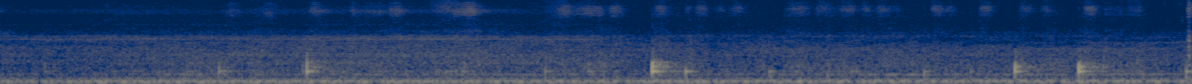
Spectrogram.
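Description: Chalk taps and scrapes across a classroom board during a chemistry lesson, a few short strokes and knocks in irregular bursts over a quiet, hissy room with no talk.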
